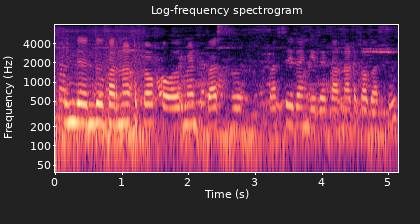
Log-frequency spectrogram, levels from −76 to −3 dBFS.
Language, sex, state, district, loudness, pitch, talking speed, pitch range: Kannada, female, Karnataka, Raichur, -16 LUFS, 195 Hz, 115 wpm, 185-220 Hz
